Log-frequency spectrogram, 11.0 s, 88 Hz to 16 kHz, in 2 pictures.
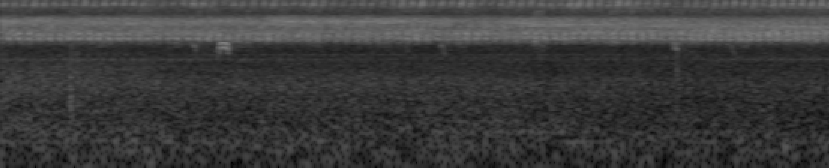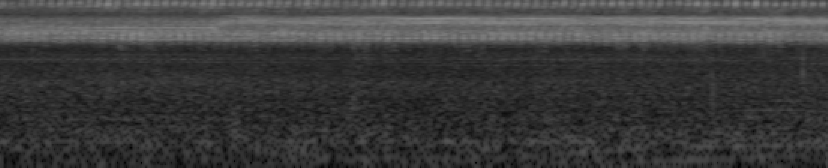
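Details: Summer cicada chorus along neighborhood streets of Nisshin city, Aichi Prefecture, Japan, 2 PM, 28 July 2021: a loud, seamless, shimmering buzz with faint scattered ticks, over a low background rumble from footsteps.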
